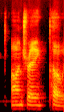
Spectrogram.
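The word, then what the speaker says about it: entrepôt: Entrepot. Entrepot is how you pronounce it.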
